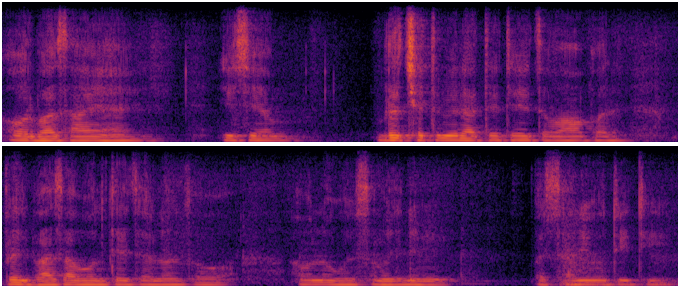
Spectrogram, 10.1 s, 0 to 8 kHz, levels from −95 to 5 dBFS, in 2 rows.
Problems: constant background noise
